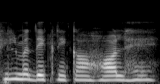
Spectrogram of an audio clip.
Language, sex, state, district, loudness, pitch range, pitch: Hindi, female, Karnataka, Bangalore, -15 LUFS, 200-220 Hz, 205 Hz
